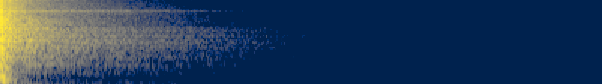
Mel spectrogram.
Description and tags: several snares with reverb.
snare, clap, reverb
